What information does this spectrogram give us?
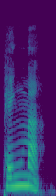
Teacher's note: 미음 앞에서 기역이 이응으로 소리납니다. 비음화가 일어났죠. 이 발음대로 옮기면 이렇게 쓰셔야 합니다.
